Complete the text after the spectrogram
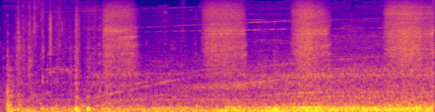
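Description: A car's electric motor whines, rising in pitch as it speeds up.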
